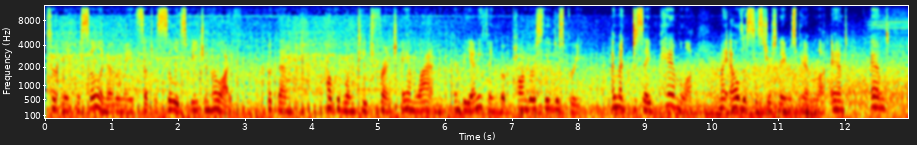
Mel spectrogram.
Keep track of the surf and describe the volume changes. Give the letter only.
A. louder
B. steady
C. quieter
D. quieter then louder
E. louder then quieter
A.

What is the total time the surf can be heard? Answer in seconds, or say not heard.
13 s.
